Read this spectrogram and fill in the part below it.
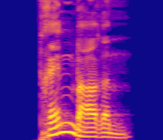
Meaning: strong dative masculine/neuter singular of trennbar
- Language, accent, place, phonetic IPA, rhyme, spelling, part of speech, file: German, Germany, Berlin, [ˈtʁɛnbaːʁəm], -ɛnbaːʁəm, trennbarem, adjective, De-trennbarem.ogg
